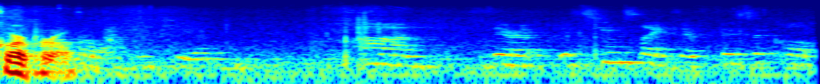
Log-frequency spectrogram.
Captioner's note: voiceover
